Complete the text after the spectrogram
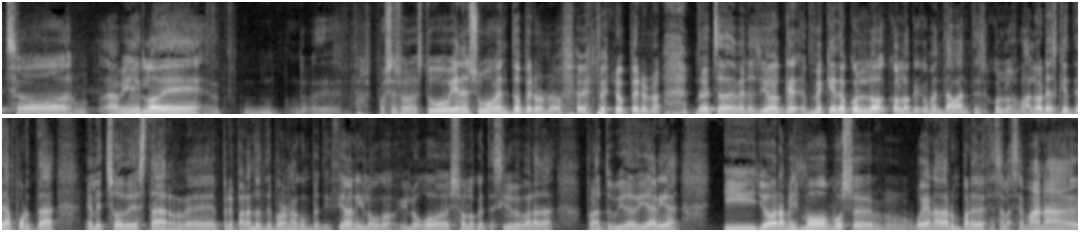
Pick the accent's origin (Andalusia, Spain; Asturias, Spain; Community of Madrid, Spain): Community of Madrid, Spain; Madrid; había una piscina en mi casa en Carabanchel. Yo me crié en Carabanchel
